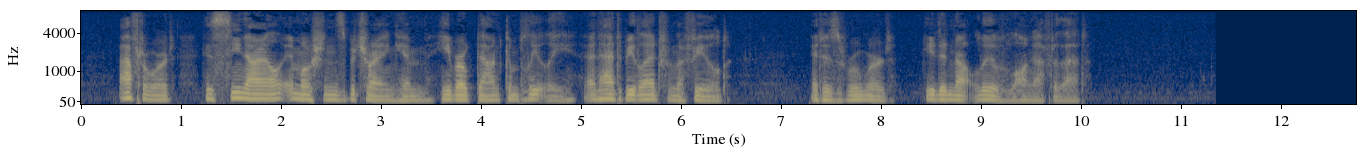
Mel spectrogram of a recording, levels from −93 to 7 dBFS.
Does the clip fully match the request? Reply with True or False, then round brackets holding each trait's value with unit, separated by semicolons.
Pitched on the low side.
True (95 Hz)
